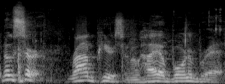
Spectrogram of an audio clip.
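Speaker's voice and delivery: put-on American accent. An irish man answering a question about who he is, fake american accent. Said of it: "Had you gone with the American accent".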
